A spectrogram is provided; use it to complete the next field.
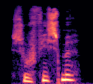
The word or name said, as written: sufisme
